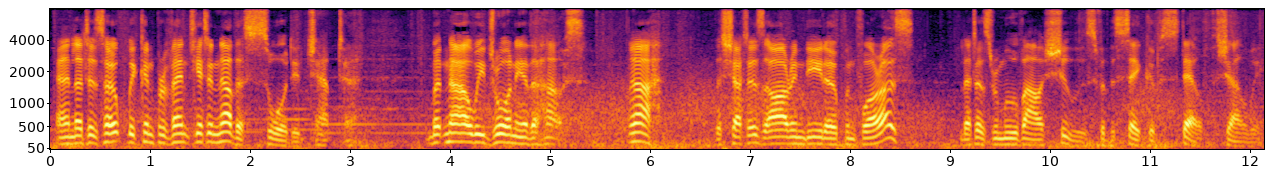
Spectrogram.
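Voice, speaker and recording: An actor playing a keen, commanding gentleman detective in an audio drama, speaking in deliberate, formal, dramatic phrases. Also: mid-range voice, animated, soft background music. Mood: wry, hushed urgency.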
